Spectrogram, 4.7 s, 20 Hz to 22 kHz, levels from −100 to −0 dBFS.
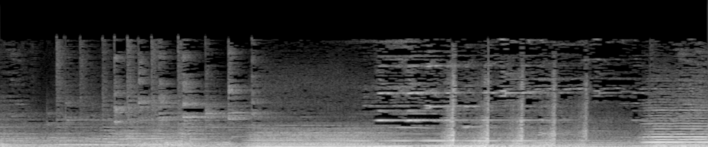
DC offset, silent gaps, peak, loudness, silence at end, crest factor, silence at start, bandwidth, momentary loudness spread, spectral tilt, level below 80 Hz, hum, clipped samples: under 0.1%; none; -2 dBFS; -19 LUFS; 0 s; 16 dB; 0 s; 16.5 kHz; 9 LU; -5.5 dB/octave; -36 dBFS; none; under 0.1%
